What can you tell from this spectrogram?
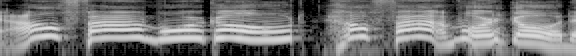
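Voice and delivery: put-on high, slow cackling old prospector voice; goofy prospector. Stinky Pete insists to the town, slow and high old coot. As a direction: stretch it out like a crazy old gold miner. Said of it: "he keeps on saying".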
